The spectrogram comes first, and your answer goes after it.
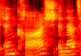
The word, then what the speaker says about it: cosh: need to know the definition of cinch and kosh and that's how you pronounce these two functions this is kosh and this is cinch and the other hyperbolic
